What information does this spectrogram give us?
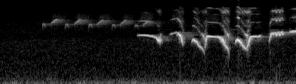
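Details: Oriental magpie-robin song used as a lure to trap wild birds and spur singing: faint high repeated chirps, then loud varied whistled phrases with swooping notes and slurred trills.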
